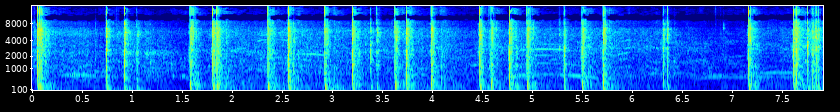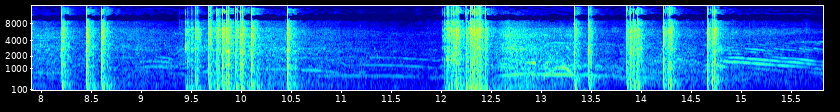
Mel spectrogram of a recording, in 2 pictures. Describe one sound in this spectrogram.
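Fireworks burst with loud booms and cracks outdoors.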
